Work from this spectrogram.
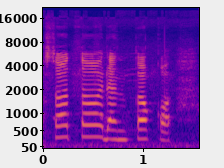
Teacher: Yang kelima ada vokal O kecil atau terbuka seperti pada kata soto dan toko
